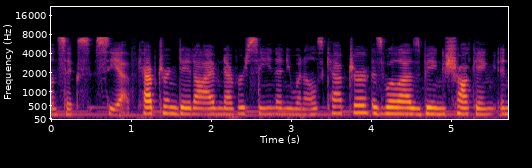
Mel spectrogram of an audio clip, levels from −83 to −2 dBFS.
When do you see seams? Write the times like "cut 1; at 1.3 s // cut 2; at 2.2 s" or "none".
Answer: none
